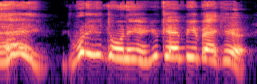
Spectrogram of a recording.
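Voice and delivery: acted-out voice catching an intruder; alarmed challenge. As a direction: call out a high, startled telling-off. Retelling staff challenging her intrusion.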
